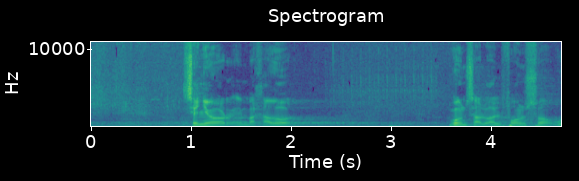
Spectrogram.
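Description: A man speaks solemnly through a microphone in an echoing hall.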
